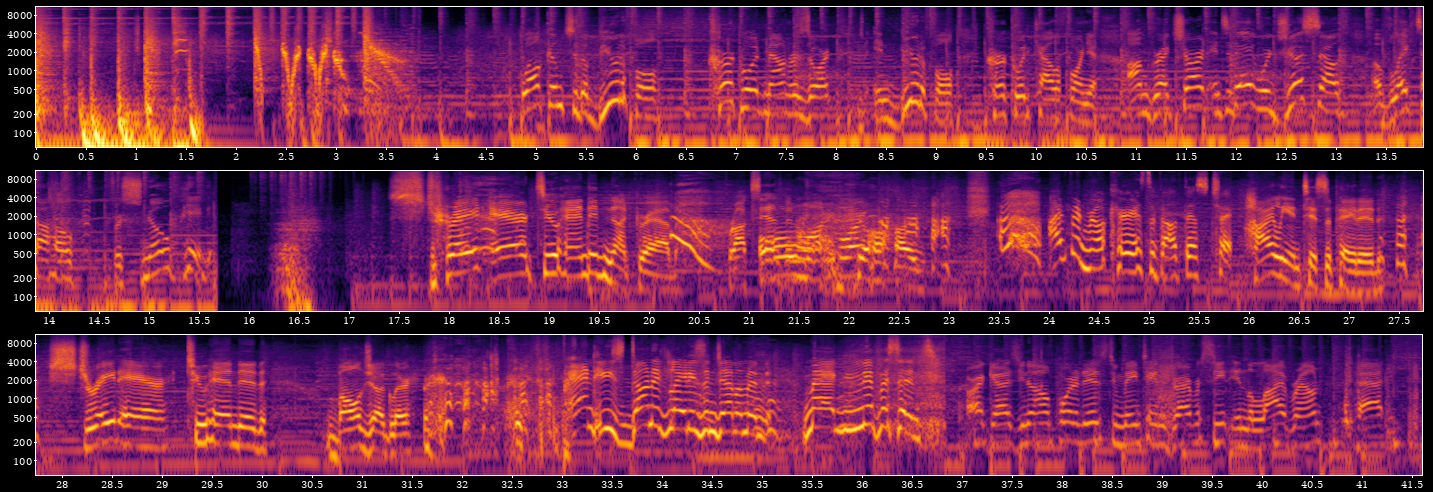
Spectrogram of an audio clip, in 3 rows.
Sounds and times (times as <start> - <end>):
Music: 0.0 - 41.6
Speech: 17.4 - 20.2, 33.0 - 41.3.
